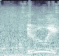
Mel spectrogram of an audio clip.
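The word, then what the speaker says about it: gnu: They have another name, spelled GU, pronounced new.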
